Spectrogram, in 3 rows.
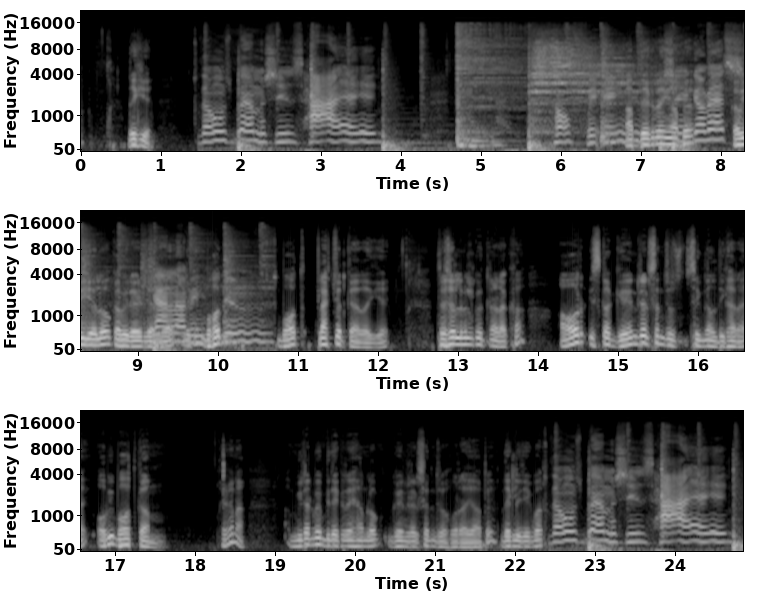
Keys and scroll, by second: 1.4 space, 10.7 space, 22.4 space.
